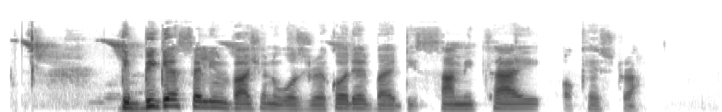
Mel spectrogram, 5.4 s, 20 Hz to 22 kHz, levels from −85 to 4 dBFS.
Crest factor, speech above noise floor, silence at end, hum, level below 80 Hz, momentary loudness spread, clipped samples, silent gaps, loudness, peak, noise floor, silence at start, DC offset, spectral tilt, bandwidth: 22 dB; 52 dB; 0.65 s; none; -66 dBFS; 21 LU; under 0.1%; none; -21 LUFS; 0 dBFS; -73 dBFS; 0.1 s; under 0.1%; -4.5 dB/octave; 11 kHz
